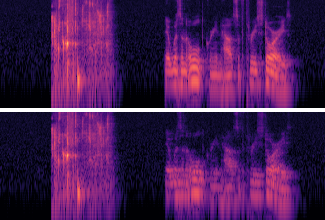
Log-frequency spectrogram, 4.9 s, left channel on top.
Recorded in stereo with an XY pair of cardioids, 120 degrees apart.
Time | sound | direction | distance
0.8 | chewing | 25° left | 0.8 m
2.5 | a man speaking | 70° left | 1.4 m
